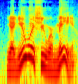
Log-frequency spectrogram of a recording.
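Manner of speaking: ordinary talk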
